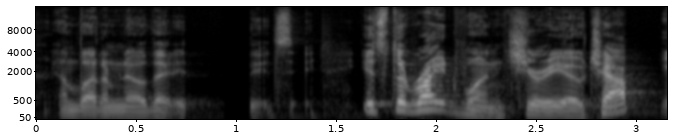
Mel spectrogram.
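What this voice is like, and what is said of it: Put-on British accent. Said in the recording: “I'm going to do it with a British accent”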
